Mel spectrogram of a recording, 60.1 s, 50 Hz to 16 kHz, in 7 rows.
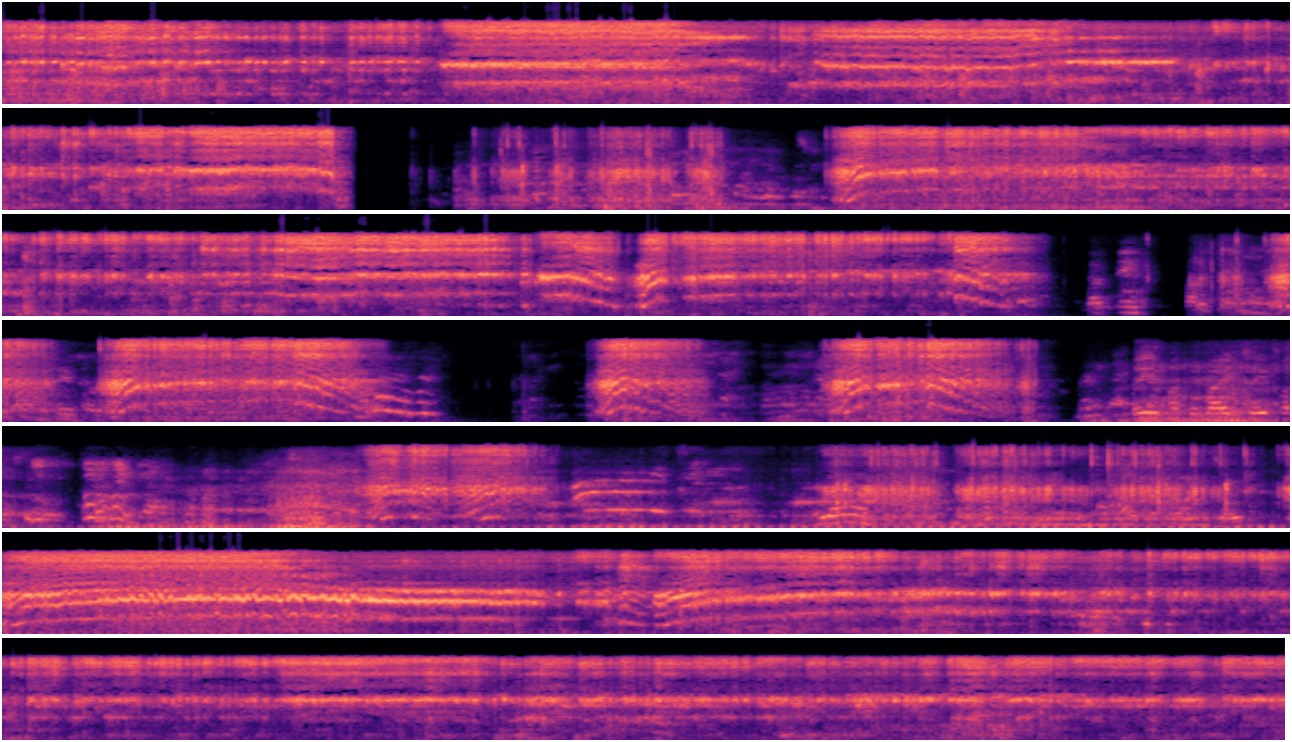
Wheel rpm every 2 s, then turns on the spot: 230, 220, 210, 230, 220, 30, 40, 220, 230, 230, 170, 110, 10, 110, 10, 60, 0, 0, 40, 10, 20, 90, 160, 150, 230, 230, 230, 230, 230, 230.
10-12 40-42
